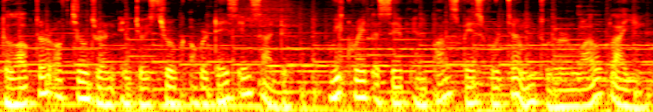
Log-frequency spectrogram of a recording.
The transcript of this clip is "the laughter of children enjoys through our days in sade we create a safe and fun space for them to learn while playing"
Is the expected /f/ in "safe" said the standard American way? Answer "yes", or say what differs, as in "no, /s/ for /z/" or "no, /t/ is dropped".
no, /p/ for /f/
